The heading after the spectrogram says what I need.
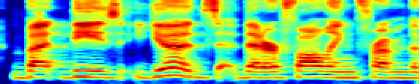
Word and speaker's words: yod: yeds or Ys the the correct pronunciation is yud but um everyone you may know it as Yad but these yods that are falling from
